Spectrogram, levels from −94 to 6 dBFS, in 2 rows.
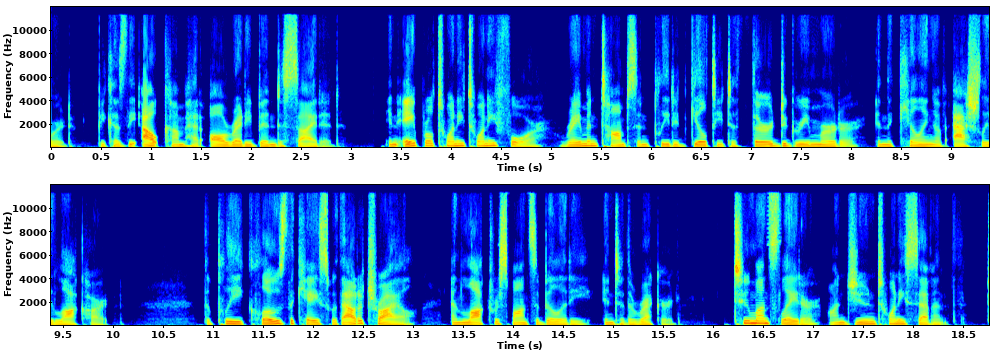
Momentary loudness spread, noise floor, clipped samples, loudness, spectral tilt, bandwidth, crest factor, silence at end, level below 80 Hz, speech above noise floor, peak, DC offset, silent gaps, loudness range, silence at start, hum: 13 LU; -64 dBFS; under 0.1%; -25 LUFS; -5 dB/octave; 12 kHz; 20 dB; 0.4 s; -48 dBFS; 39 dB; -6 dBFS; under 0.1%; 3.24-3.30 s, 16.06-16.11 s; 3 LU; 0 s; none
